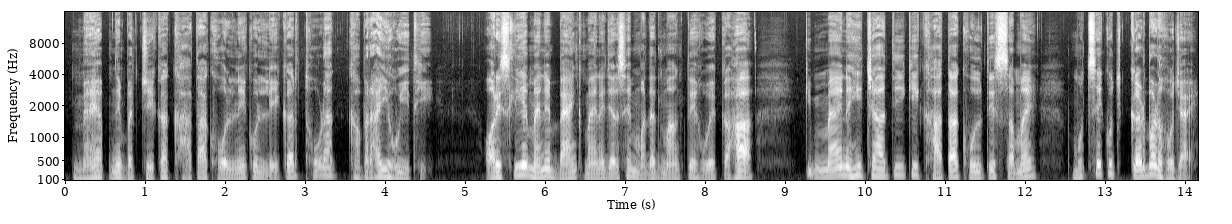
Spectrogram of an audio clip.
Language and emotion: Hindi, fearful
